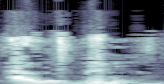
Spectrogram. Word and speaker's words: aluminium: Or as the British say, aluminium foil. Either way, aluminum or aluminium.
